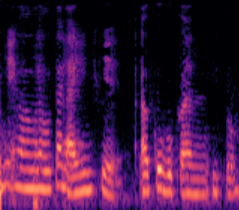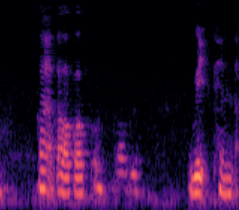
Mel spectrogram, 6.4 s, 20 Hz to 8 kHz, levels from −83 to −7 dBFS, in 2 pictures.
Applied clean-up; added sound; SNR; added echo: none; none; none; none.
